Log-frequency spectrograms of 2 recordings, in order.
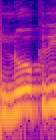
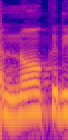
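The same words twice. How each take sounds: First: नौकरी said as "no-kri", plain o; wrong vowel demo. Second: नौकरी as "nau-kri", open au; correct vowel demo. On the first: Teacher showing the error, नौकरी as no-kri. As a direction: round the first vowel of नौकरी to o. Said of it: "नौकरी नहीं होता". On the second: Teacher correcting children, नौकरी as nau-kri. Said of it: "नौकरी होता है". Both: Shown as a demonstration.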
